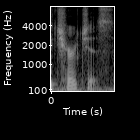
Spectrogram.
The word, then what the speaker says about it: CHVRCHES: strike me there's AV you used a V instead of a u that's not I thought people were telling me that they're mispronouncing it I'm like how can it be churches ghosts but with an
